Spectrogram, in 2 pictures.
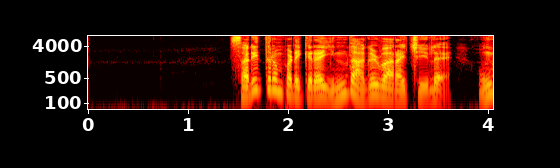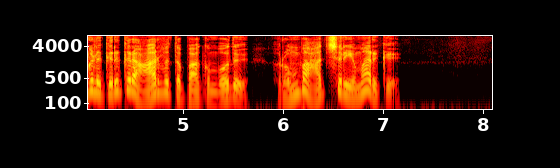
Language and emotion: Tamil, happy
